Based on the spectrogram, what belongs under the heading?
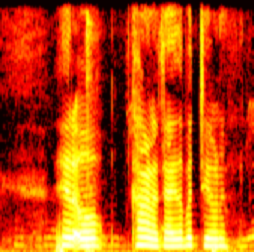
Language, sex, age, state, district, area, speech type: Dogri, female, 18-30, Jammu and Kashmir, Samba, rural, spontaneous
